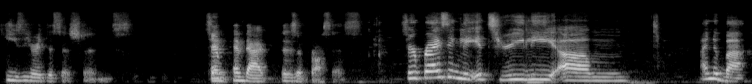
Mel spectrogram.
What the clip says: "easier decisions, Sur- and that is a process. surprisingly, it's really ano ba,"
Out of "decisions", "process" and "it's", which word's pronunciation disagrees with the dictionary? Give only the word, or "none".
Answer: decisions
